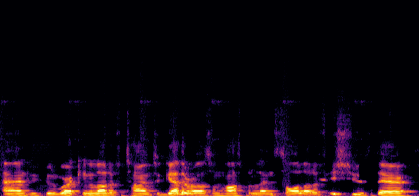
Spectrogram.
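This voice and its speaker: A man's voice: on the low side, fast talker, faint music behind. A man from Germany, a company founder, explaining his work steadily in a podcast interview. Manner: steady explanatory, repeats "we said okay".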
